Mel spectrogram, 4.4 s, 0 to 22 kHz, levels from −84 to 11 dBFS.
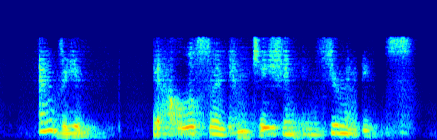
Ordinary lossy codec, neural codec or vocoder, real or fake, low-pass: none; codec, 44.1 kHz, 0.9 kbps, DAC; fake; 7.2 kHz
